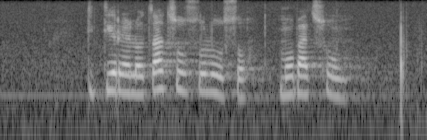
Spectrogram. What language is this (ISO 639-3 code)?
tsn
